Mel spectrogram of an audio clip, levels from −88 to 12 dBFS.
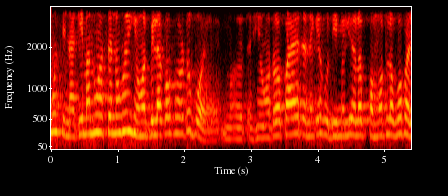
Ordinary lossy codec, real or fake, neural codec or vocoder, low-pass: none; fake; vocoder, 44.1 kHz, 128 mel bands every 512 samples, BigVGAN v2; 3.6 kHz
